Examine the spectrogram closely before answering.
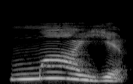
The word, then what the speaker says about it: my: наступне слово має має буква y стоїть одна тому читається як i My і пишемо я моє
